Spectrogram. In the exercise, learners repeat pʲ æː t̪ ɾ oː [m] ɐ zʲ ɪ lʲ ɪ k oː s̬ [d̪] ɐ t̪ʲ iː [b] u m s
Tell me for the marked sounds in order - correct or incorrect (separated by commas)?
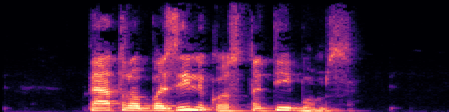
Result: incorrect, incorrect, correct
